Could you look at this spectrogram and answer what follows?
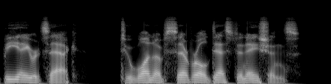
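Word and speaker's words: برزخ: On the basis of that accounting, individuals will go across a narrow passage of no return called the Barzakh, pronounced Barzakh, to one of several destinations.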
